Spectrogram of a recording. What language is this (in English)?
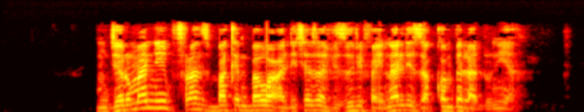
Swahili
